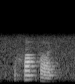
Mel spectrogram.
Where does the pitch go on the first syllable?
high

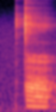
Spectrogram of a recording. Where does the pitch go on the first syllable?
low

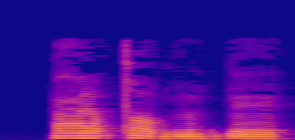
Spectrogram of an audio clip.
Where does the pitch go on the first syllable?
high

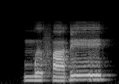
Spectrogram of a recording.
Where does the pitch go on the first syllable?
low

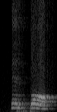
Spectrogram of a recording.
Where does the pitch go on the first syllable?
low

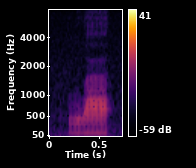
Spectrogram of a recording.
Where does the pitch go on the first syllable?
high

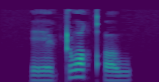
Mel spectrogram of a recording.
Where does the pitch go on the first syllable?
low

